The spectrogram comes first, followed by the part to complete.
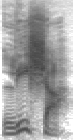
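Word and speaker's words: Laois: It's pronounced Leysa. Born in of course it is. Wrath Downey County, Leysa, Ireland.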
